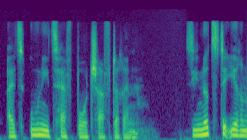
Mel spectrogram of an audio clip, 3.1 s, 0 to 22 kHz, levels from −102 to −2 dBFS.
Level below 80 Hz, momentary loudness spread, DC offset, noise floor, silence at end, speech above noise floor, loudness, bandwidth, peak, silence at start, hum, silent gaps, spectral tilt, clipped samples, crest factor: -46 dBFS; 13 LU; under 0.1%; -52 dBFS; 0 s; 30 dB; -22 LUFS; 12 kHz; -6 dBFS; 0.1 s; none; none; -5 dB/octave; under 0.1%; 16 dB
